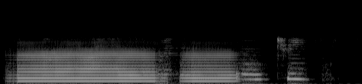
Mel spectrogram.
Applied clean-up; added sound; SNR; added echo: neural separator model SepFormer WHAMR!.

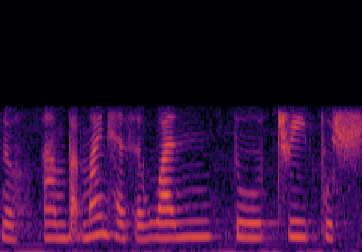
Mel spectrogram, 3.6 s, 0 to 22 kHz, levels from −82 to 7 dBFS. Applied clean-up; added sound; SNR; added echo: none; none; none; none.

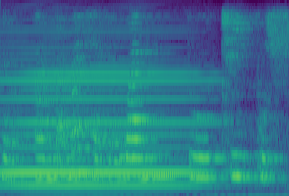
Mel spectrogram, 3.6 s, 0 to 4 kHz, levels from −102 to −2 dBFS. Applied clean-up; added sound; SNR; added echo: none; Bowed string instrument; -2 dB; reverberation time 1.0 s.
